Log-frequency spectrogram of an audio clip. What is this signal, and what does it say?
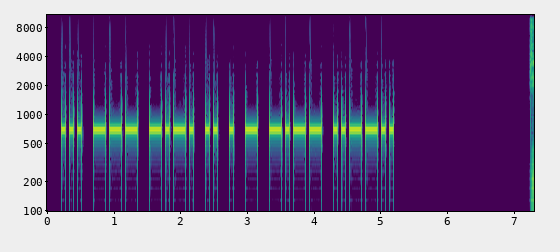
Morse code, heard as a keyed tone, about 20 wpm, 700 Hz. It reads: SOCIETY?
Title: Sentences from Top 700 Words 20wpm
